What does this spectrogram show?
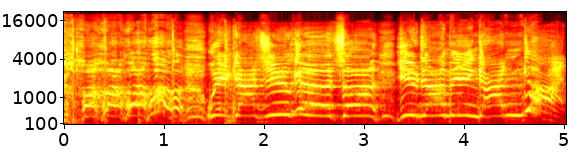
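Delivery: shrill hooting taunt. Retold or imitated. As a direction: cackle and gloat like a backwoods prankster. Mocking cast laughing at Jeff.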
